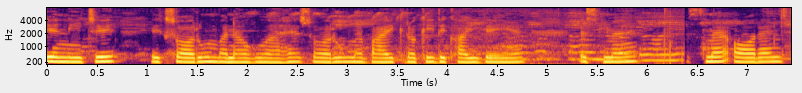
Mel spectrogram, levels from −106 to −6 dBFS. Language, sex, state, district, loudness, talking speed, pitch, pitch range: Hindi, female, Chhattisgarh, Bilaspur, -16 LUFS, 160 wpm, 220 Hz, 210-235 Hz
